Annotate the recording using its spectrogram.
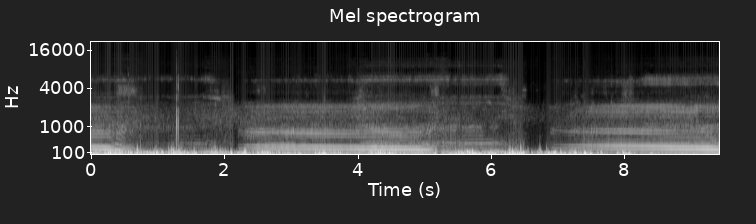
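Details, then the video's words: Napping in the sunny early morning, four horses snore almost without pause. Deep, humming groans overlap and slide slightly downward, one after another. "Des chevaux ronflent en dormant!"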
